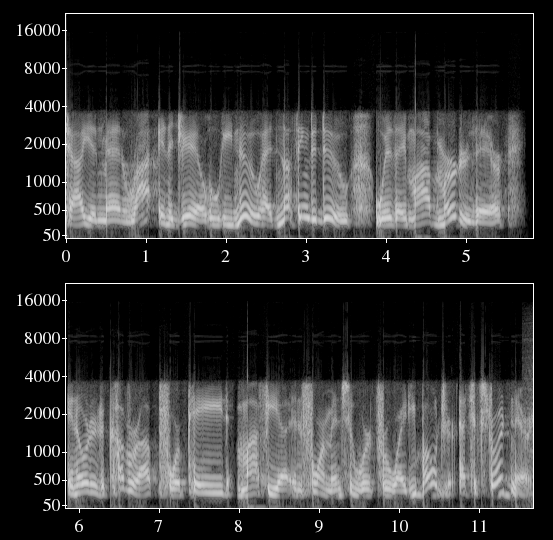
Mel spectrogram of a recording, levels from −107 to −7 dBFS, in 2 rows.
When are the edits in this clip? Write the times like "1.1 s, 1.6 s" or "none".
10.7 s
